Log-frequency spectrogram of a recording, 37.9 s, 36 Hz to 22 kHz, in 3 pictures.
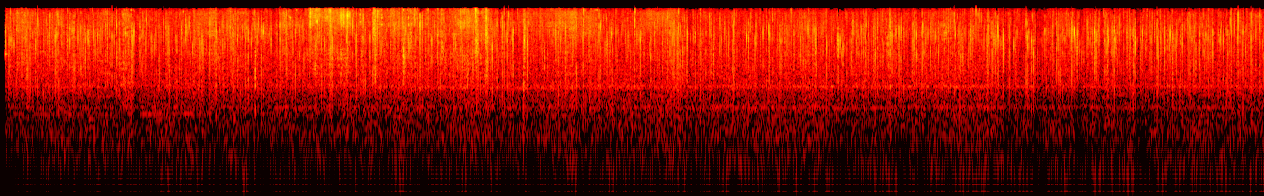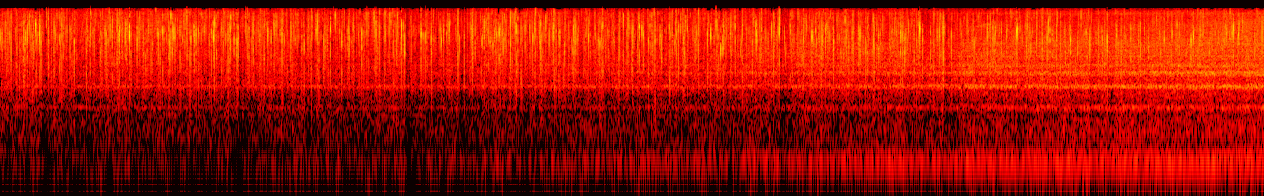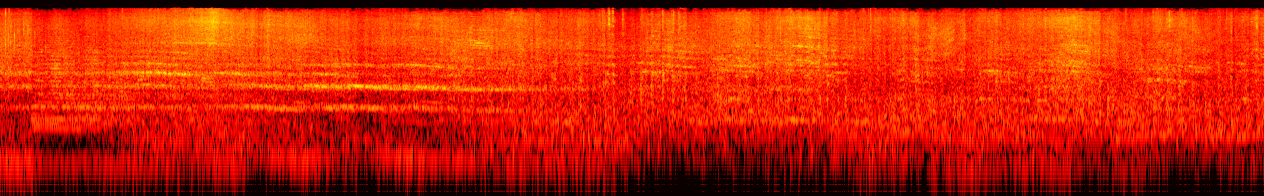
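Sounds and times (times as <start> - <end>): rain hissing: 0.0 - 37.9
diesel locomotives droning: 20.6 - 36.1.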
